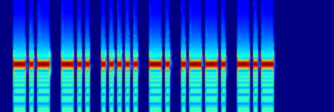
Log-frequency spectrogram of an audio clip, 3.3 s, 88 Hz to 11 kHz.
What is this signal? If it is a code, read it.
Morse code, heard as a keyed tone, about 30 wpm, 700 Hz. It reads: KD5NPK
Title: USA Callsign DE Callsign - 6 Characters - 30wpm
